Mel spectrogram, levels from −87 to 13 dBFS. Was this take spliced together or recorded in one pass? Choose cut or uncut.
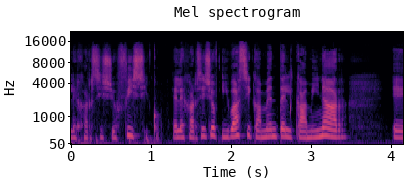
cut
